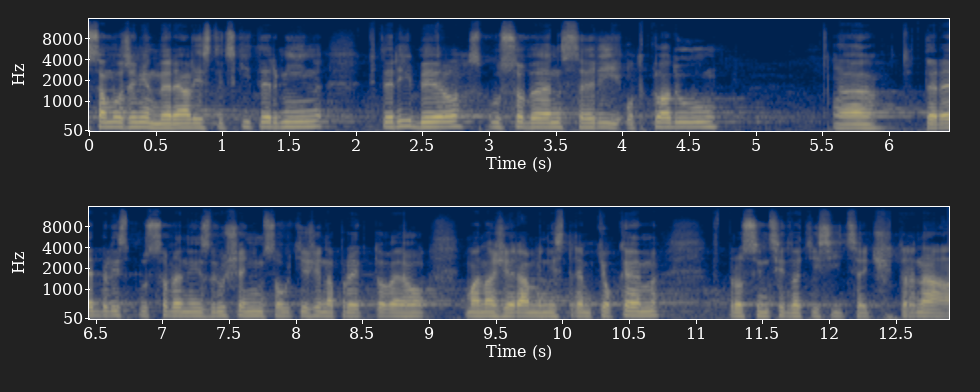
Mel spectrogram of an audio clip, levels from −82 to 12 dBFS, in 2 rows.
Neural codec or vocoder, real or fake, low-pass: codec, 44.1 kHz, 7.8 kbps, DAC; fake; 14.4 kHz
